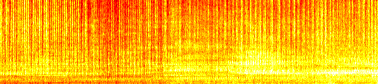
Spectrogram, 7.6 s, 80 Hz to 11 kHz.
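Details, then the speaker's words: 1979 Evinrude 35hp two-stroke outboard idling with sound-deadening insulation in hood: steady, even, muffled putter, no knocks or rattles; about 80–83 dB beside motor, 76 dB two feet back; normal idle. "runs about 80 to 83 up here next to the motor i pull it back about two feet she's about 76."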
